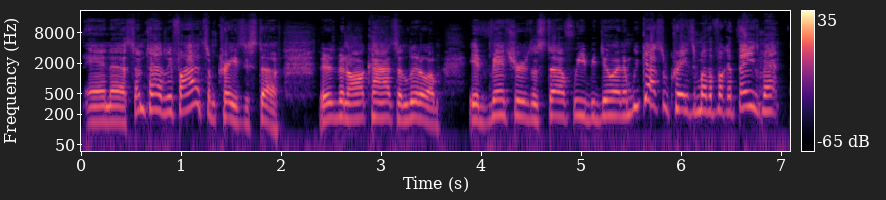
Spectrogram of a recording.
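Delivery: brash country husband hyping up his channel; cocky backwoods YouTuber swaggering through the intro; crude hillbilly husband. Acted.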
